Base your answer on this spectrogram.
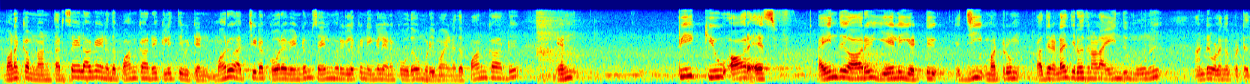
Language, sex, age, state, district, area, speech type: Tamil, male, 18-30, Tamil Nadu, Perambalur, rural, read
